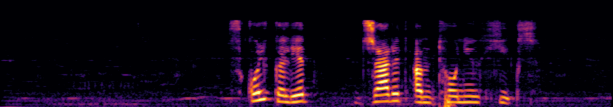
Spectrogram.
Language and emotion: Russian, neutral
